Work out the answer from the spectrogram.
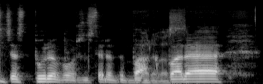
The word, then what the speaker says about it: Boerewors: I've totally butchered the pronunciation of that, I'd say. Range of sausage. Unlucky. Where can that be found? Yeah, go on, correct me. That's Boerewors. Just have to be aggressive. Boerewors. There we go.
